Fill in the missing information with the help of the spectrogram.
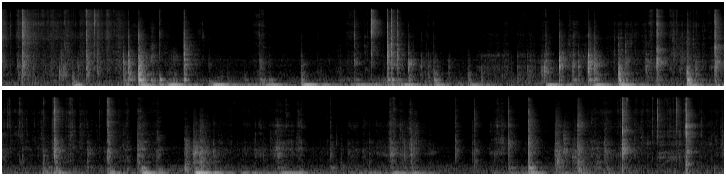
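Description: Hands unwrapping and opening a sealed hockey card box: the plastic wrap tears and crinkles, and the cardboard box and lid scrape and tap, in many short, scattered rustles.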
